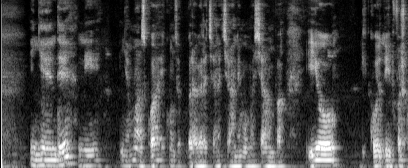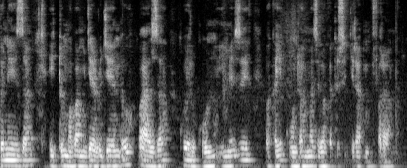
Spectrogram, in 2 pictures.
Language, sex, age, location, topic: Kinyarwanda, female, 25-35, Kigali, agriculture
